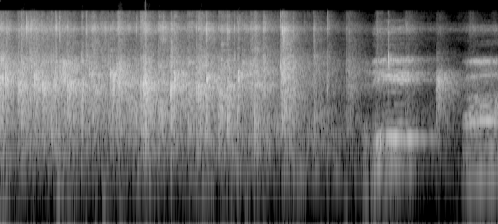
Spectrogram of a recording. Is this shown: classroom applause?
yes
